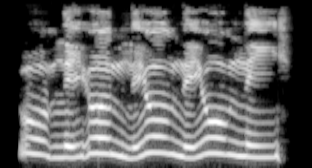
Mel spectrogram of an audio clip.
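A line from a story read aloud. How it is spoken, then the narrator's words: Howling undead. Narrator (Russian): взвыла нежить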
